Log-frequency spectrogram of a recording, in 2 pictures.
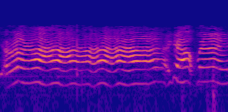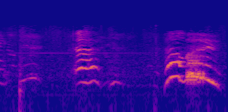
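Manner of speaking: screaming for help. Pretend. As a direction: yell for help in mock terror. Fake cries for help.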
